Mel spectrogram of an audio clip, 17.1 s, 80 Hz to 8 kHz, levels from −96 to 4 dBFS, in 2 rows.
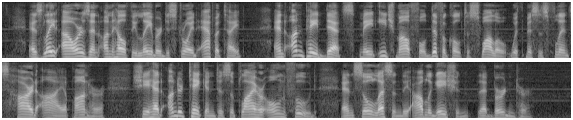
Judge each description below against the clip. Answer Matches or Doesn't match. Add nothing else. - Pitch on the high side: Doesn't match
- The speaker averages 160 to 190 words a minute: Doesn't match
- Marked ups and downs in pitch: Doesn't match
